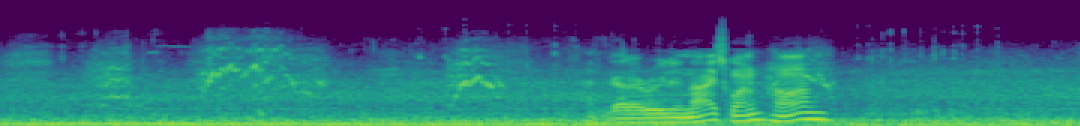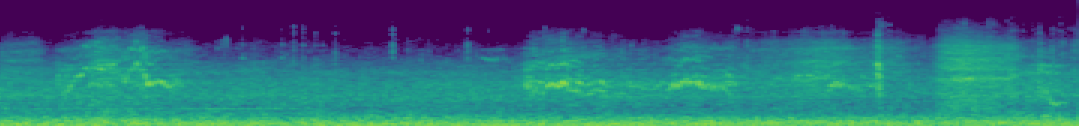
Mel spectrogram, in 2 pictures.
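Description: A fishing reel clicks and whirs as line is wound in.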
